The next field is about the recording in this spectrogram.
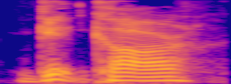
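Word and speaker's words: getchar: character io functions are get car and put car that's how I pronounce them get car fetches a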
